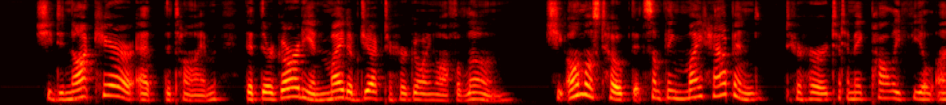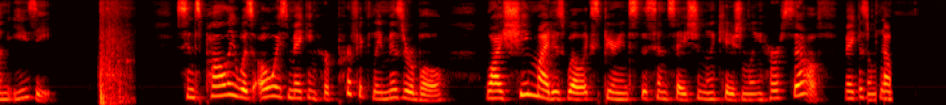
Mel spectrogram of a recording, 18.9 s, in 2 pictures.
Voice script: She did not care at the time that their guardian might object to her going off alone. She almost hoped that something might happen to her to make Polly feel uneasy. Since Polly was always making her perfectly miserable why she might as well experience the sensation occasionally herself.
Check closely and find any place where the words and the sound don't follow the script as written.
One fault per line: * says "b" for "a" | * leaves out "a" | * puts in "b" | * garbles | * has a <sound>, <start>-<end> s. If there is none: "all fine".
* puts in "to"
* has a thud, 10.4-10.8 s
* garbles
